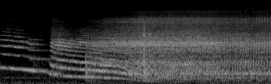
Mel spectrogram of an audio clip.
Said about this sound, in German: Die Tür öffnete sich mit einem gespenstischen Quietschen.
